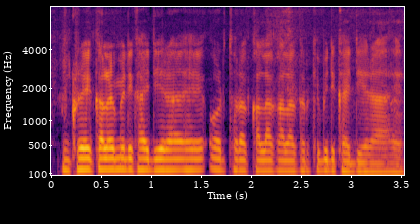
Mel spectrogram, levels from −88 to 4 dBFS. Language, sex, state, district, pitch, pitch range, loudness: Hindi, male, Arunachal Pradesh, Longding, 140 Hz, 130-145 Hz, -17 LUFS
